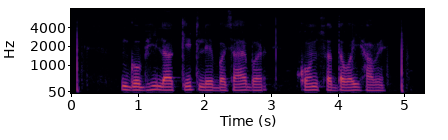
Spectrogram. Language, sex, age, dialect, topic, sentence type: Chhattisgarhi, male, 60-100, Western/Budati/Khatahi, agriculture, question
